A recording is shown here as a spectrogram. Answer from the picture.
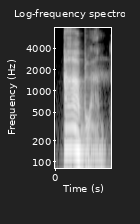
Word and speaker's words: hablan: So this word has 2 syllables. The syllable before last is actually the first syllable. So hablan, hablan.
